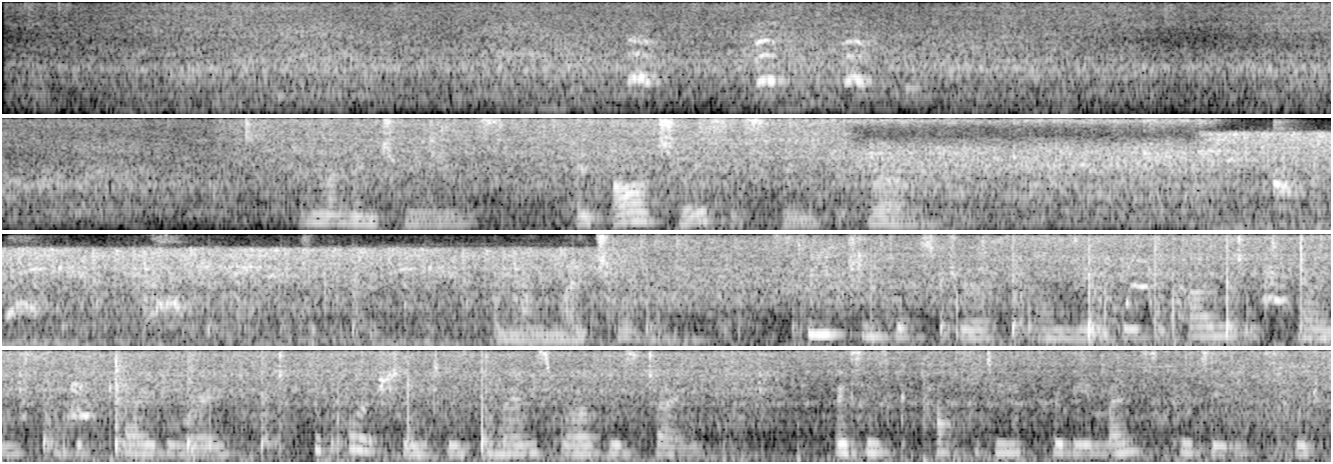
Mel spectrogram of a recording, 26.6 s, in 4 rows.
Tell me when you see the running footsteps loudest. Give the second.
19 s.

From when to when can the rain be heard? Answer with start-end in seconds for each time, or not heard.
0.0-26.5.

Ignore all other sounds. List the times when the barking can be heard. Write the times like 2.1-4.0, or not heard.
2.9-4.7, 12.9-15.0, 18.7-20.6.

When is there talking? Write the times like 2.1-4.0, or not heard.
8.1-11.4, 15.8-26.5.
